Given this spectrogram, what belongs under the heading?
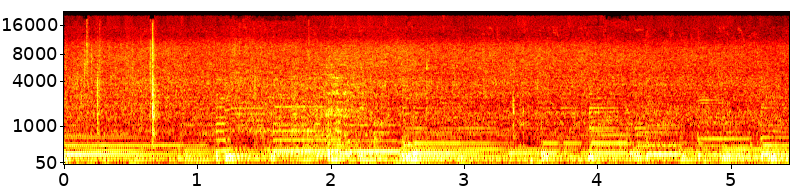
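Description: Onion and garlic frying in oil in a pan for a pea and spinach curry, a steady loud sizzle with crackling and occasional stirring clinks close by, no talk.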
